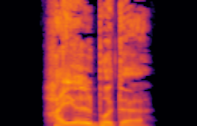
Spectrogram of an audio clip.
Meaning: nominative/accusative/genitive plural of Heilbutt
- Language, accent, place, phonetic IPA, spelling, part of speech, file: German, Germany, Berlin, [ˈhaɪ̯lbʊtə], Heilbutte, noun, De-Heilbutte.ogg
